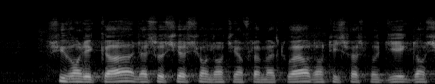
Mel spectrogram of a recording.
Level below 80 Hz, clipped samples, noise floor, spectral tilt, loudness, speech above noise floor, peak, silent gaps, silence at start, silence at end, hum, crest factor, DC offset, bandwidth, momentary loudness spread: -80 dBFS; under 0.1%; -60 dBFS; -5 dB/octave; -33 LUFS; 27 dB; -16 dBFS; none; 0.45 s; 0 s; none; 16 dB; under 0.1%; 13.5 kHz; 9 LU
